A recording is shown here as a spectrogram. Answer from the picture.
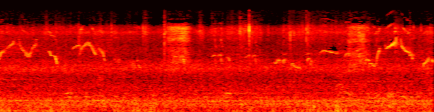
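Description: Small birds chirping: many short, quick up-and-down chirps, over a steady low rumble.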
